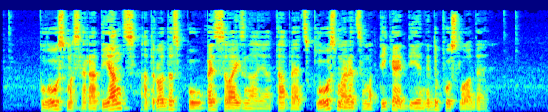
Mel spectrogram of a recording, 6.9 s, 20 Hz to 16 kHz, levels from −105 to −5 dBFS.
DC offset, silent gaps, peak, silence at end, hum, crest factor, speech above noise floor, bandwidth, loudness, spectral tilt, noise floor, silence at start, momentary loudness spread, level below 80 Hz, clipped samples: under 0.1%; none; -2 dBFS; 0.8 s; none; 24 dB; 34 dB; 11.5 kHz; -24 LUFS; -2 dB/octave; -60 dBFS; 0.5 s; 11 LU; -66 dBFS; under 0.1%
